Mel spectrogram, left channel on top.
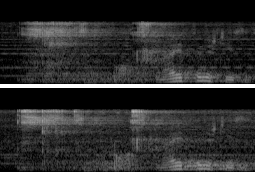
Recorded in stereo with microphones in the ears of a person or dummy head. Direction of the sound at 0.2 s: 70° right (ahead or behind).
